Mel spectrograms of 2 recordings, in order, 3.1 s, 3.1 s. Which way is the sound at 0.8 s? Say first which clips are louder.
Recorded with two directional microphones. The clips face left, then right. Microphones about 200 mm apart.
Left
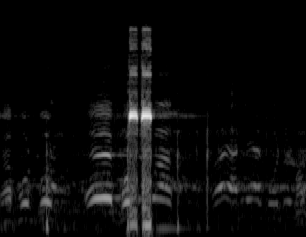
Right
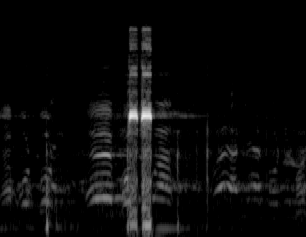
Left 8 dB; 40° left (ahead or behind).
